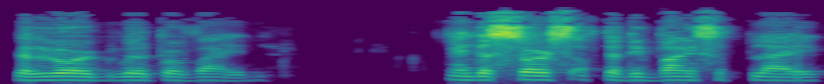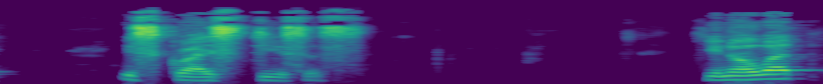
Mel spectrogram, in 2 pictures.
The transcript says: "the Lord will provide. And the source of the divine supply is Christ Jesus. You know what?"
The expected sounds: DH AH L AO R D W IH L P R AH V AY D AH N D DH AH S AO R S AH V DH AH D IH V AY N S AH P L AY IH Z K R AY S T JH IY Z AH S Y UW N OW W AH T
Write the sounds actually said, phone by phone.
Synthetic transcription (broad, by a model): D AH L AO R D W IH L P R AH V AY D AH N D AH S AO R S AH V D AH D IH V AY N S AH P L AY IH S K R AY S T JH IY S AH S Y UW N OW W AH T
